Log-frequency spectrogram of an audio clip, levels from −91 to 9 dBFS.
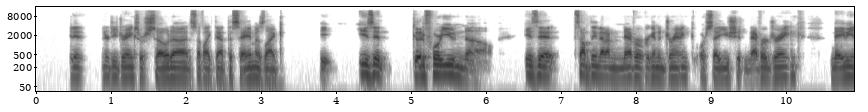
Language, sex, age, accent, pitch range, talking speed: English, male, 30-49, American, 95-110 Hz, 185 wpm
